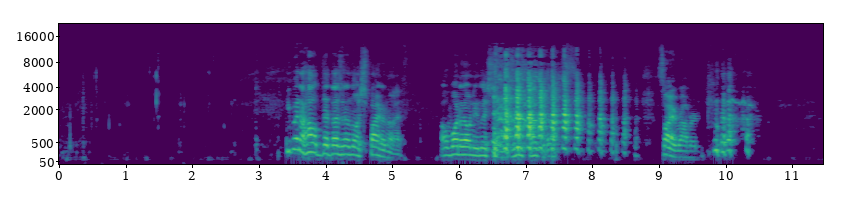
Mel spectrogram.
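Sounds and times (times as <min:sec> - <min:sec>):
crunchy chewing of M&M's candy: 0:00.0 - 0:03.0
speech: 0:03.4 - 0:07.5, 0:09.0 - 0:10.3
laughter: 0:06.4 - 0:08.8, 0:09.7 - 0:10.5.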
